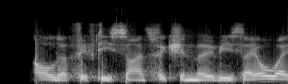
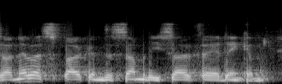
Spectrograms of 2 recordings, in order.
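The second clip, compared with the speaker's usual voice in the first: normal talking voice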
